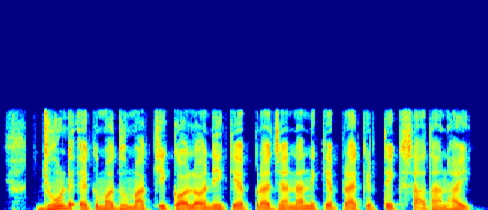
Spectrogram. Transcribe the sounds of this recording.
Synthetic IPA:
d͡ʒʱũːɳɖeːkməd̪ʱumakʰikɔːloːnikepɾəd͡ʒənənkepɾaːkɾɪt̪ɪksaːd̪ʱənɦəiː

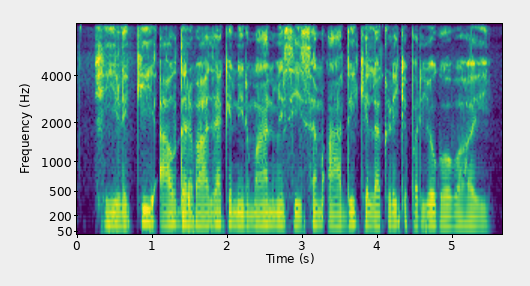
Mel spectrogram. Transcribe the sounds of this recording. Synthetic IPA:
kʰiːɽkiaːud̪əɾbaːd͡ʒakenɪɾmaːnmesiːsəmaːd̪ikeləkɽikepəɾəjoːɡɦobəɦəi

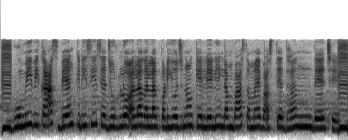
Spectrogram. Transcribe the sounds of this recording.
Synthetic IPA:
bʱumiʋikasbeŋkːɾisised͡ʒuɾloʔələɡələɡ̚pɾijod͡ʒnaokeleliləmbasəməjʋast̪ed̪ʱənd̪et͡ʃʰɛ

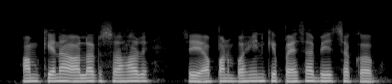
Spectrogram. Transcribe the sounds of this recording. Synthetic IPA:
ɦəmkenaələɡsəɦəɾ | seəpənbəɦinkepəɪsabʱed͡ʒsəkəb

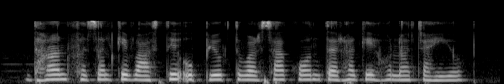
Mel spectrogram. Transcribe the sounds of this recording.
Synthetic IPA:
d̪ʱjaːnfʰəsəlkeʋaːst̪eʔʊpjʊkt̪ʋɐɾsakɔːnt̪əɾəkeɦoːnat͡ʃaːɦioː

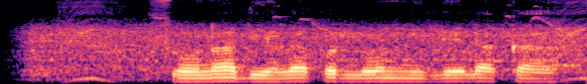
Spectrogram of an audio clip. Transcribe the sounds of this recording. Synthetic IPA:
sonad̪eɦlapəɾlonmilelaka

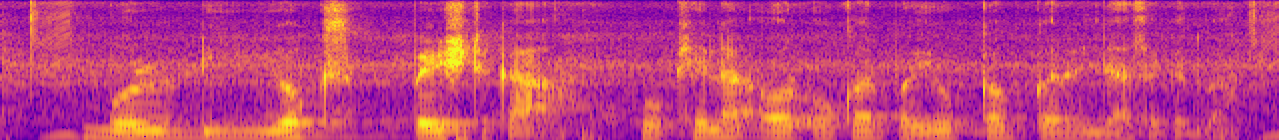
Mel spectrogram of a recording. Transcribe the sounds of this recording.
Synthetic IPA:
boɾɖijoːks | peːsʈʰka̰ | hoːkʰeːlaʔɔːɾoːkəɾpɾəjoːɡ̚kɐbkɐɾeld͡ʒaːsɐkət̪ba̰ː

